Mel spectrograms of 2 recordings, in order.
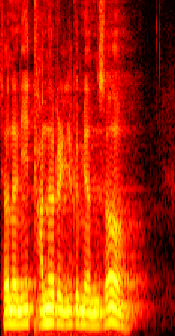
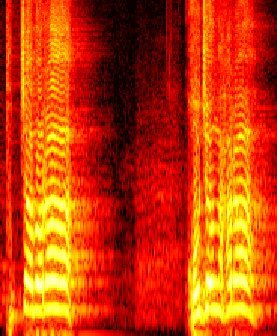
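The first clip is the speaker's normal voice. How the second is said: slow, high, loud call for repetition; drawn-out preacher's battle cry; rallying shout; 12 semitones higher, 9 dB louder, much slower than usual. Real, not acted. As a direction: shout each command for the congregation to echo. Leads congregation to repeat after him.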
